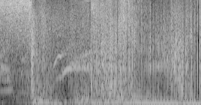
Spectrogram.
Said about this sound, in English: A fireball erupts, and Cole is thrown back onto the grass.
